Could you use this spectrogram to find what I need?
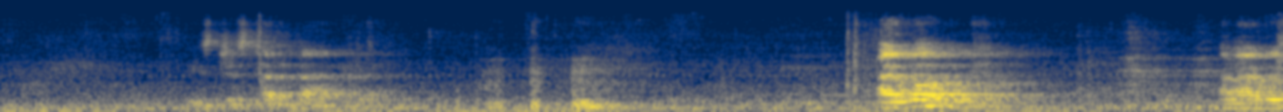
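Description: A man reads aloud calmly into a microphone, heard through loudspeakers in a large room.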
